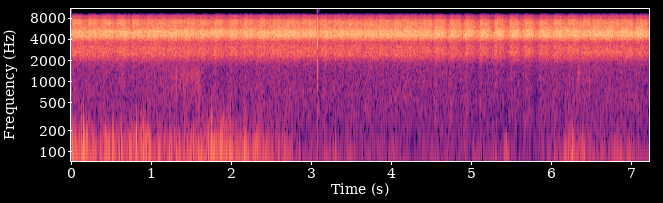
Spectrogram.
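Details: Deafening chorus of cicadas in the pine woods of San Sostene (CZ), Italy: a steady, shrill, high-pitched buzz that pulses rapidly, with faint low rumbling during the first two seconds.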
